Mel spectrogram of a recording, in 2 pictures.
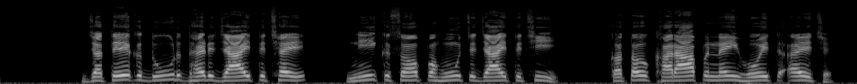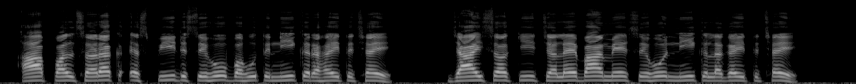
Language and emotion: Maithili, neutral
